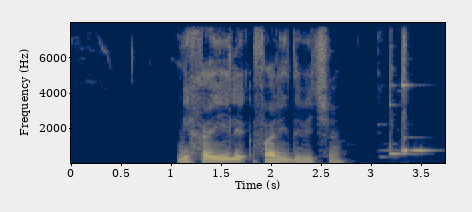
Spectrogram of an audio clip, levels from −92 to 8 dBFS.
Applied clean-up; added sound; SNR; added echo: none; none; none; none.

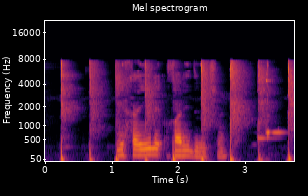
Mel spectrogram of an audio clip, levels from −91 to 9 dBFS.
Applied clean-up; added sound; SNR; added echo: classical method log-MMSE.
